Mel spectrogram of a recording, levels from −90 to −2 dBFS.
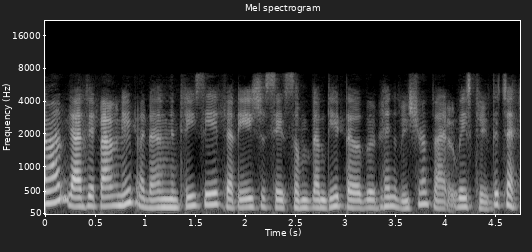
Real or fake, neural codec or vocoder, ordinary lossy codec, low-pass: fake; codec, 16 kHz, 0.5 kbps, FreqCodec, larger model; none; 7.2 kHz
